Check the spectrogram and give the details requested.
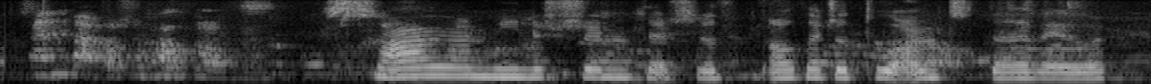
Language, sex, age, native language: Icelandic, female, 12, Icelandic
